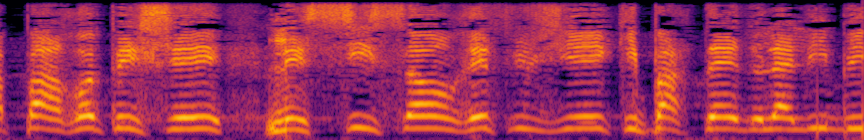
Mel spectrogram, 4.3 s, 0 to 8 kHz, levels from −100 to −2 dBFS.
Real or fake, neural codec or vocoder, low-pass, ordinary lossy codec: real; none; 7.2 kHz; none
